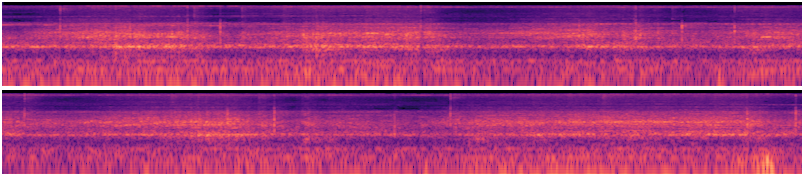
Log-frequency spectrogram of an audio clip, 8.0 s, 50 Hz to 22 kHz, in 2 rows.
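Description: Battery-powered toy Airbus A380 plane driving across a tile floor: its small geared electric motor whirs steadily, with a constant high tone, and the sound rises and falls in loudness as it moves.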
